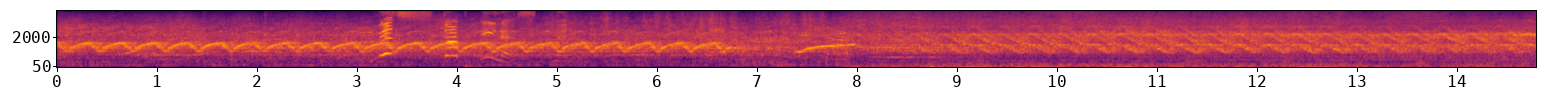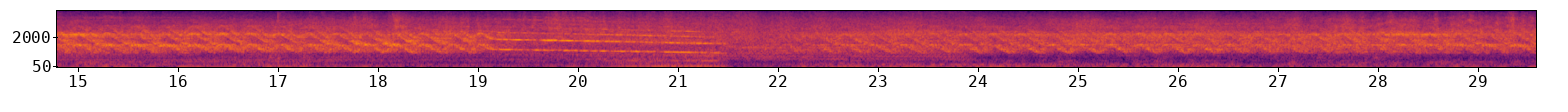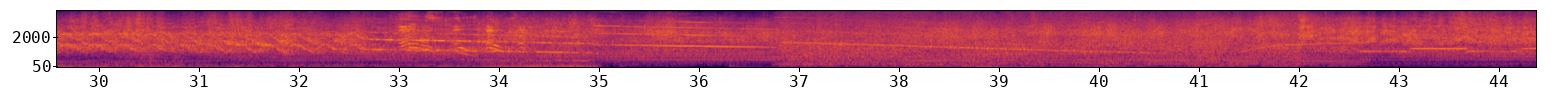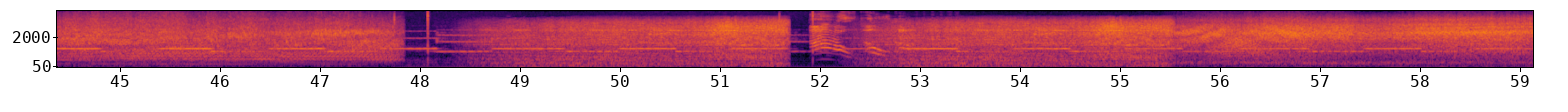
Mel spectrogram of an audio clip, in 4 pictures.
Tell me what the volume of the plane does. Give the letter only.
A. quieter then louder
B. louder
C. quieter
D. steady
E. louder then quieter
B.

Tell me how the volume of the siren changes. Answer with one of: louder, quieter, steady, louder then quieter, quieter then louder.
quieter.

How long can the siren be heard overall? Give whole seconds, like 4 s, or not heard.
59 s.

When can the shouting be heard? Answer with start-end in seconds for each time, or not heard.
3.1-5.1, 33.0-34.3, 51.9-53.0.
